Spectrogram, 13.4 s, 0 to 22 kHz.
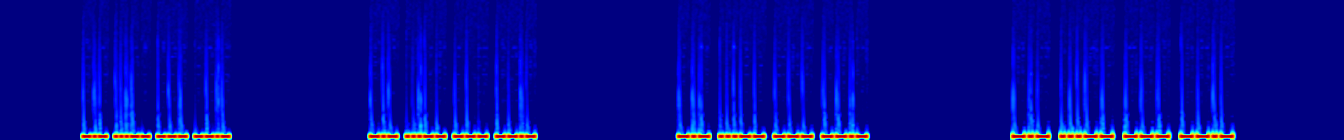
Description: Morse code, heard as a keyed tone, about 37 wpm, 700 Hz. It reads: K3OQ K3OQ K3OQ K3OQ
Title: Speed Racing - USA 1x2 Call Signs 30wpm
